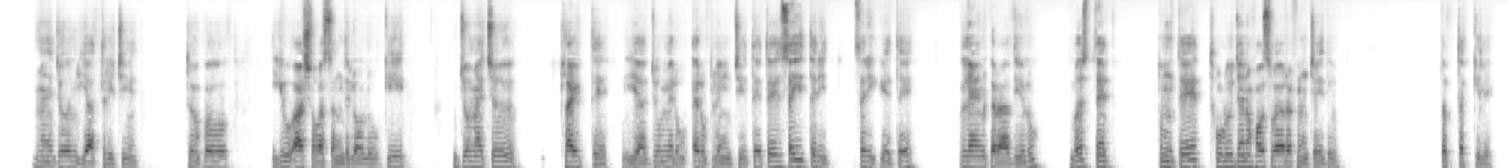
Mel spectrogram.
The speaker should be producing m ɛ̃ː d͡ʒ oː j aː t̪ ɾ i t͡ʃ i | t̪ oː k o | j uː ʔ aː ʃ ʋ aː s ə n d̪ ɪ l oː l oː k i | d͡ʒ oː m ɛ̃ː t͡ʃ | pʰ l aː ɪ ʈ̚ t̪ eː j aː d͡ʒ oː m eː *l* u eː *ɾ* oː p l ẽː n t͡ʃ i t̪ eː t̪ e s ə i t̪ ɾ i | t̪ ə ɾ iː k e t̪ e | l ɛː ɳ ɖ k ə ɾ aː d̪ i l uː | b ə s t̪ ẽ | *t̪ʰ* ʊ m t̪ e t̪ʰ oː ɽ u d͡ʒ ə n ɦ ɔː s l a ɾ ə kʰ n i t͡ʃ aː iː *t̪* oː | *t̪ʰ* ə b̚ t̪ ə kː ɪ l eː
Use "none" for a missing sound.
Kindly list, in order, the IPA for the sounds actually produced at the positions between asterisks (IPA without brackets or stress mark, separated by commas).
ɾ, ɾ, t̪, d̪, t̪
